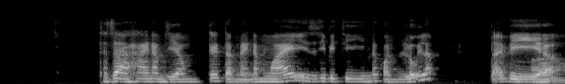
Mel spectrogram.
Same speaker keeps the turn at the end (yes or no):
yes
